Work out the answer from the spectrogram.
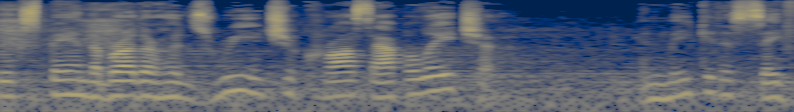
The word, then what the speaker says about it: Appalachia: to see more of it let's talk about Appalachia it's a full land and the people are resourceful we will do everything we can to support this um okay you know it's pronounced Appalachia right ah did I slip up again old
